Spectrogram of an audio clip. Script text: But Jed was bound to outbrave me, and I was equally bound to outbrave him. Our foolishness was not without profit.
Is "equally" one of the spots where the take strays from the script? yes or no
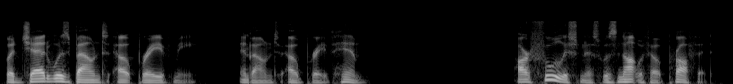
yes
